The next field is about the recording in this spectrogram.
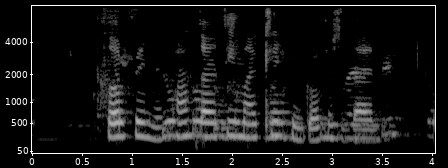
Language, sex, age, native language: Icelandic, female, 11, Icelandic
